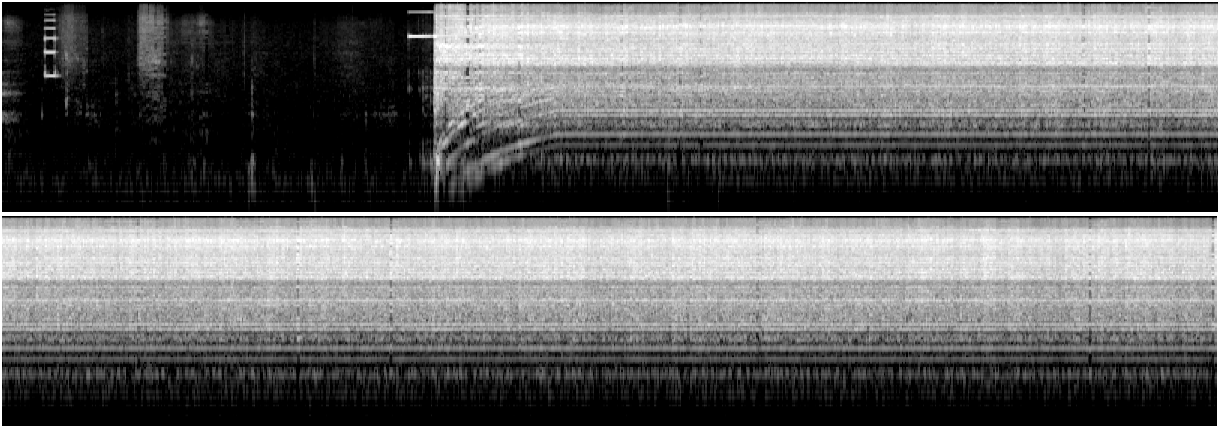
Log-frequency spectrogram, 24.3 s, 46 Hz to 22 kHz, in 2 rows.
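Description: A Trinity 17.5T slot motor spins up on an RPM test after a few handling clicks, rising quickly into a loud, steady high-pitched whine that holds unbroken for about twenty seconds.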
